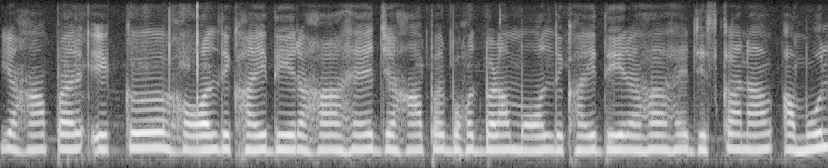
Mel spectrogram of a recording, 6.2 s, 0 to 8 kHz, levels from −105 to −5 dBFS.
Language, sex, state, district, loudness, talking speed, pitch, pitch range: Hindi, female, Bihar, Gopalganj, -19 LUFS, 210 wpm, 225 Hz, 220-230 Hz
